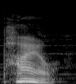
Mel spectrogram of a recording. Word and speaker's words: Paal: and his name is spelled P-A-A-L. Now, being that his parents are German, I looked up the pronunciation and it seems to be that it's pronounced pile, but English speakers would generally look at it and think it's a play on the name of Paul.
